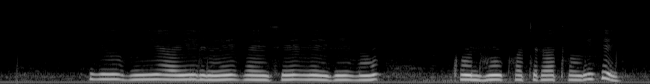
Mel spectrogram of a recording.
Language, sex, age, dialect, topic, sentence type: Chhattisgarhi, female, 51-55, Eastern, banking, question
